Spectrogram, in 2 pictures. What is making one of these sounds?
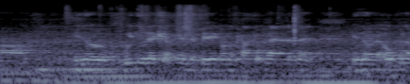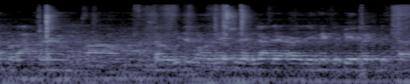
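Trading cards slide and tap softly against each other.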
